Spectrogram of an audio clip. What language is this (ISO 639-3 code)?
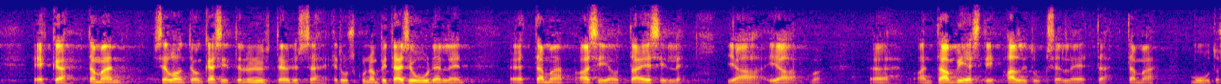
fin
